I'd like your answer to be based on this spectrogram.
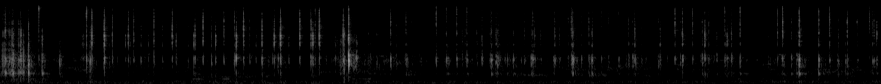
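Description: A small translucent orange plastic eyeshadow palette, held close, is tapped rapidly with long acrylic nails. The result is a quick, irregular run of light, sharp clicks with a bright, crisp edge and almost no ring or low end, resembling fast typing on a keyboard.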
